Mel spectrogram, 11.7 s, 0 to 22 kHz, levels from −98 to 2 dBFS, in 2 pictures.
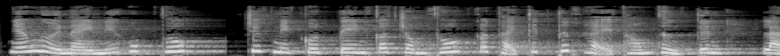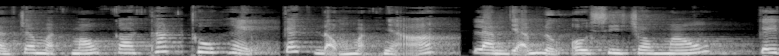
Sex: female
